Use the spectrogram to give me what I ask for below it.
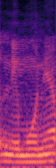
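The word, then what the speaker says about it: pneumonia: in case of airborne disease, airborne जो disease होती है जैसे कि निमोनिया, पी साइलेंट रहता है तो निमोनिया पढ़ते हैं इसको, कॉमन कोल्ड, इन एडिशन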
